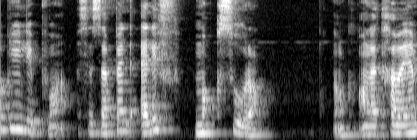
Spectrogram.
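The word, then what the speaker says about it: ألف مقصورة: Ça s'appelle alif maqsoura. Donc, on la travaille un petit peu après. Je ne vais pas vous l'expliquer maintenant. On la prononce comme si c'est alif.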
